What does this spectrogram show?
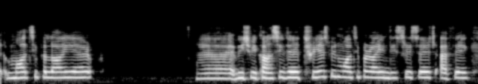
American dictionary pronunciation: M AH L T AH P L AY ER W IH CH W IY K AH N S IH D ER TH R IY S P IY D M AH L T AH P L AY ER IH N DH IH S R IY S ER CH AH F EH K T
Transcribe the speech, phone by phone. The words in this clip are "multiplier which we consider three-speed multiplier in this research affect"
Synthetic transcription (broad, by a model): M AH L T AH P L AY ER W IH CH W IY K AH N S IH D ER T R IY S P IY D M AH L T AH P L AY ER IH N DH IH S R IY S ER CH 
